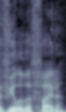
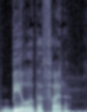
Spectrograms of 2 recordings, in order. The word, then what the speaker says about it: Vila da Feira: E não há ninguém ali daquela zona que diga Vila da Feira. Toda a gente diz Bila da Feira. Que é assim que se pronuncia.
